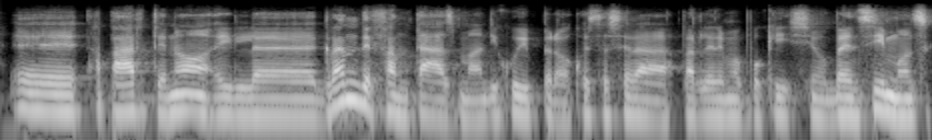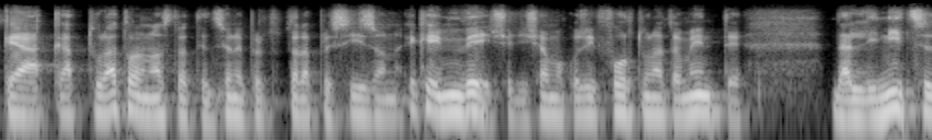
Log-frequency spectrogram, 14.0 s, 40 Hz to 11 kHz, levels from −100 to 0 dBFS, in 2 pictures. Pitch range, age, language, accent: 105-135 Hz, 30-49, Italian, native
